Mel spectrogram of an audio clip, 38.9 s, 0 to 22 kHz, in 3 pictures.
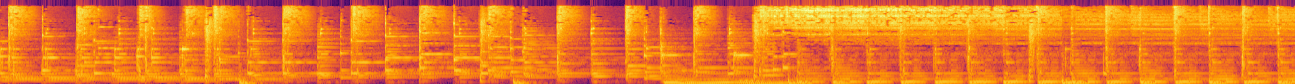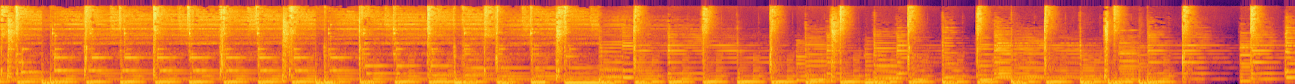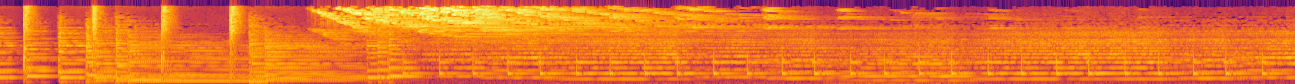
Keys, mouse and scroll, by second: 0.9 Delete, 1.3 z, 1.8-4.4 drag, 4.3 F10, 4.6 click, 5.8 Down, 9.0 F10, 10.0 click, 11.0 ctrl+z, 11.6 click, 11.9 F10, 12.8-15.4 drag, 15.4 click, 17.2 click, 17.8-18.2 shift+scroll down 1, 18.2 z, 18.6-20.9 drag, 20.9 F10, 22.4 click, 24.8 Escape, 26.0 click, 29.8-31.6 drag, 32.0 ctrl+q, 33.4-36.2 drag, 36.2 ctrl+a, 36.5 click, 38.2 F10.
